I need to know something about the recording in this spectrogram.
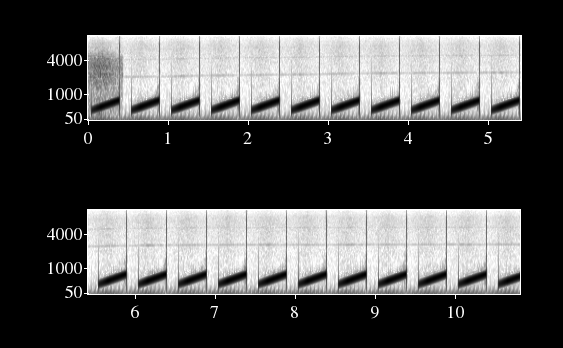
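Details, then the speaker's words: Aircraft's factory gear warning, heard with throttle pulled fully back and gear up: steady beeps about two per second, each sweeping up in pitch; landing gear warning horn. "But that's the factory system, if you can hear that beeping going off."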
